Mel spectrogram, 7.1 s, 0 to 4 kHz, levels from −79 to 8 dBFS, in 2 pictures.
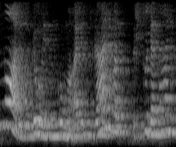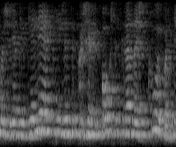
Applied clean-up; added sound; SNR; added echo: none; none; none; reverberation time 0.9 s.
